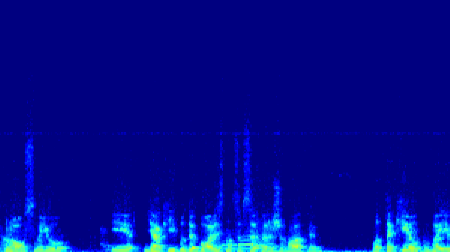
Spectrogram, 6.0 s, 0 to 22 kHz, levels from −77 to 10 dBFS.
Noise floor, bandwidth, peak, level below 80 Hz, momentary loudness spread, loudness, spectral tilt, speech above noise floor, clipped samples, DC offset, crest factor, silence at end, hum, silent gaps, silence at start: -57 dBFS; 16.5 kHz; -14 dBFS; -54 dBFS; 11 LU; -34 LUFS; -7.5 dB/octave; 24 dB; under 0.1%; under 0.1%; 20 dB; 0 s; none; none; 0 s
